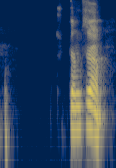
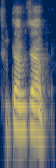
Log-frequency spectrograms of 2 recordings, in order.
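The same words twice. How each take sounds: First: Drawn out. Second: Said in the usual way. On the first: Shown as a demonstration.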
